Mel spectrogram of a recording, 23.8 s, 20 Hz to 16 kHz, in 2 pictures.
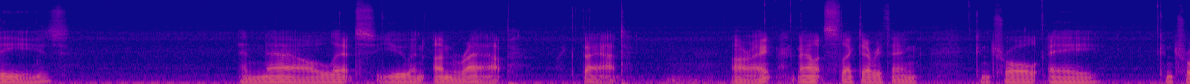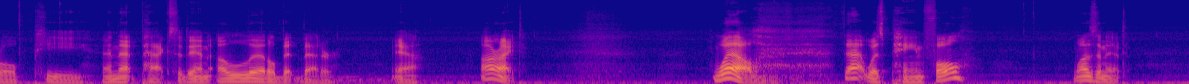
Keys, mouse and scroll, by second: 16.9 shift+middle click, 16.9 scroll down 1, 17.3 middle click, 19.7 a, 20.5 middle click, 21.2 Tab.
